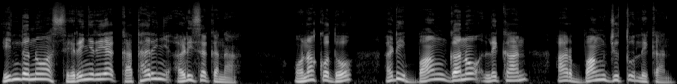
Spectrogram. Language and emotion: Santali, disgusted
